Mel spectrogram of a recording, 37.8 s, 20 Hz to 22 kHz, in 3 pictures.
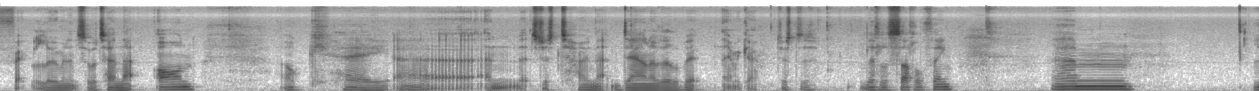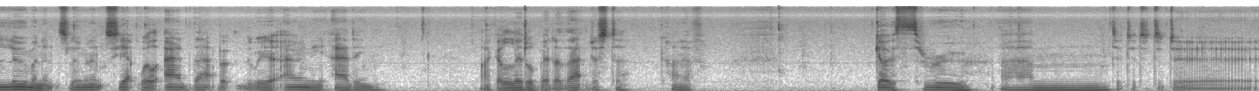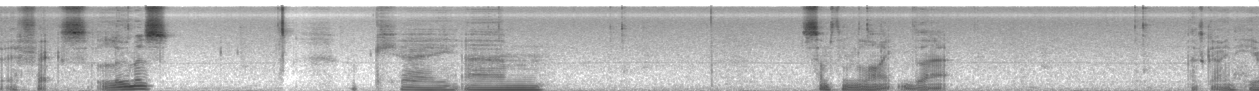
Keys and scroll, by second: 3.6 Left, 21.0 Right, 34.0 Left, 35.0 Right.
